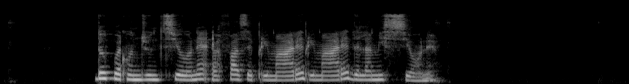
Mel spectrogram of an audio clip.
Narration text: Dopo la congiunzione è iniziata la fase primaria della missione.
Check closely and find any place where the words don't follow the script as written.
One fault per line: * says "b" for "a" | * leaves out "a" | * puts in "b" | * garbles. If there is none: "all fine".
* leaves out "la"
* leaves out "iniziata"
* puts in "primaria"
